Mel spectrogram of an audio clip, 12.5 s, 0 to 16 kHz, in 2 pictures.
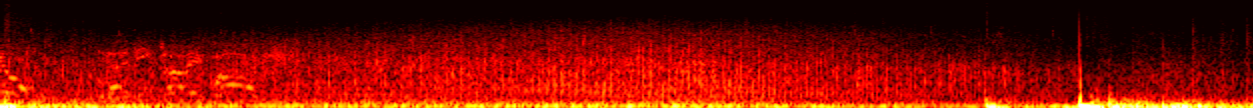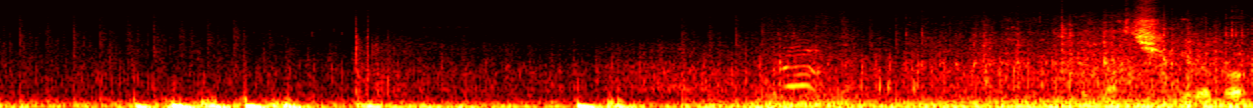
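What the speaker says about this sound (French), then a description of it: "Il y a de l'artillerie là-bas." Artillery fire in War Thunder during a US tank battle at 6.7 lands as several sharp booming blasts in quick succession over a constant low engine rumble. A voice talks over part of the action.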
